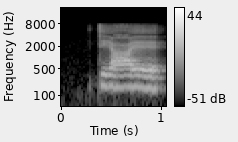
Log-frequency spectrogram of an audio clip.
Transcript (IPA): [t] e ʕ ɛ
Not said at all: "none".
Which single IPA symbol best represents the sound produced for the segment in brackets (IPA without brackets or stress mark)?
t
